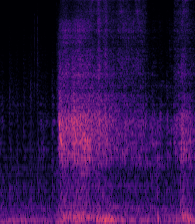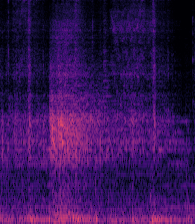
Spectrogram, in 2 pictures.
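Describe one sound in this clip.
Energy weapons fire in loud, crackling bursts.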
